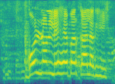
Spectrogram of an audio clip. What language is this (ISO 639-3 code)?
hne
